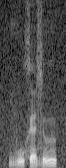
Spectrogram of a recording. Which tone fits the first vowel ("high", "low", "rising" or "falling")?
rising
